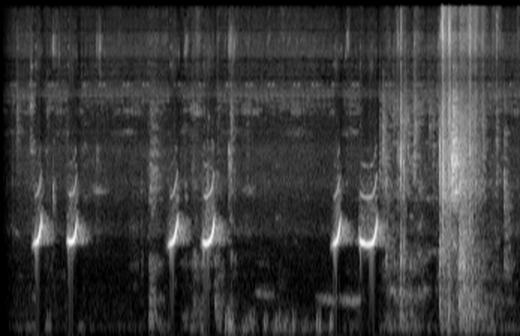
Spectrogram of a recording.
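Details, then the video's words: Pet ring-necked parrot giving short, bright whistled chirps with a rising hook, in pairs about half a second apart, three pairs over seven seconds, ending in a burst of rustling noise indoors. "Parrot Chirping Sounds | Natural Parrot Sounds | Parrot Calling Sounds"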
